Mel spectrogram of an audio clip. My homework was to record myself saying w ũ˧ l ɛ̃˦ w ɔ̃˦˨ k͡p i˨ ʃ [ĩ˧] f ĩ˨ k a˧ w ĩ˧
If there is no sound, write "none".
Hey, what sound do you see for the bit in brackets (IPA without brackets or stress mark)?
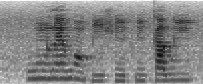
ĩ˨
